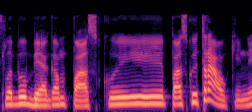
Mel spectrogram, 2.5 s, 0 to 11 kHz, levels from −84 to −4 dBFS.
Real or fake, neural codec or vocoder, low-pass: real; none; 7.2 kHz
